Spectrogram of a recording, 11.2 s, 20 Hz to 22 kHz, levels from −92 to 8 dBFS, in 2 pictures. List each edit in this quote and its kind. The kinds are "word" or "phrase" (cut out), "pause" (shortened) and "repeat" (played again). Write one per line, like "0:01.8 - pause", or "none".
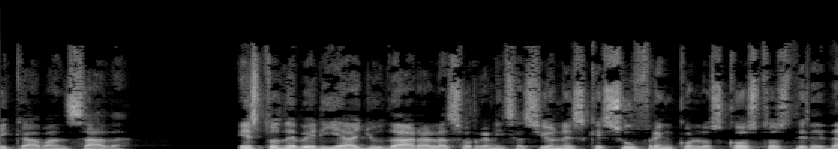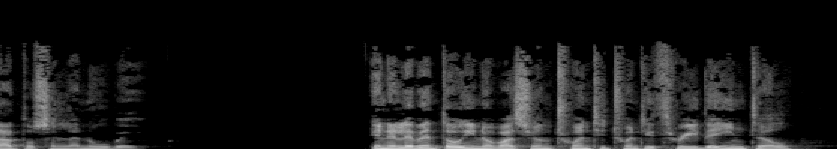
0:05.4 - word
